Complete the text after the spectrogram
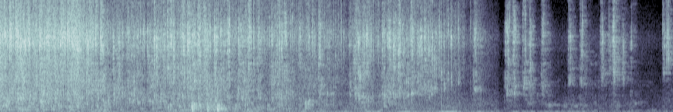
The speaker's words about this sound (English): he's going to dump it into water this time because he doesn't want it to be in a block. He wants it to be in all kinds of little pieces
